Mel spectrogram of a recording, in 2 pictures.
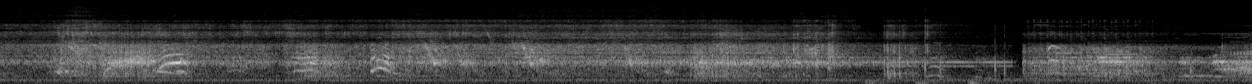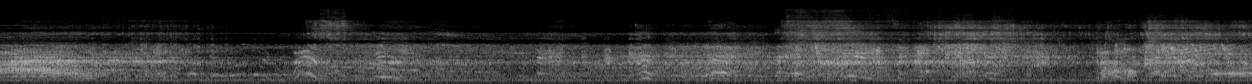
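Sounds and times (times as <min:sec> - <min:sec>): voices in animated film: 0:00.0 - 0:25.0.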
